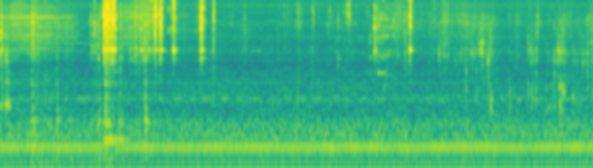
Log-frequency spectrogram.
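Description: A glass bottle being handled and drunk from, giving scattered sharp clinks and clicks, the loudest about a second in. Under them is the steady low hum of a car idling, heard from inside the cabin.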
